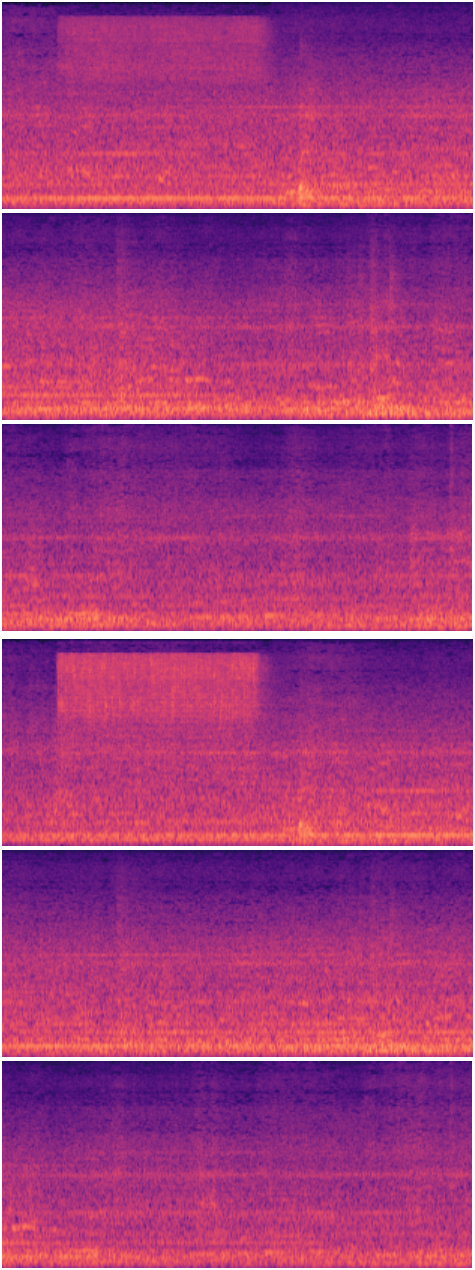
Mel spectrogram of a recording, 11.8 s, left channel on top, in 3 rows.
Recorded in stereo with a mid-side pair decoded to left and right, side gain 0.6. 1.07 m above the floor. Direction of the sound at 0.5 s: 60° right.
